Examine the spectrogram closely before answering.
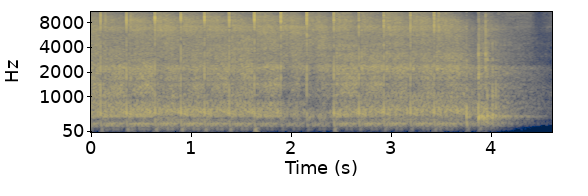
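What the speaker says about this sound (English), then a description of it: "I just take my rubber mallet here and" A rubber mallet tapping vinyl plank flooring into place during a barndominium build, a rapid even series of sharp knocks at close range that stops abruptly near the end, with no talk.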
